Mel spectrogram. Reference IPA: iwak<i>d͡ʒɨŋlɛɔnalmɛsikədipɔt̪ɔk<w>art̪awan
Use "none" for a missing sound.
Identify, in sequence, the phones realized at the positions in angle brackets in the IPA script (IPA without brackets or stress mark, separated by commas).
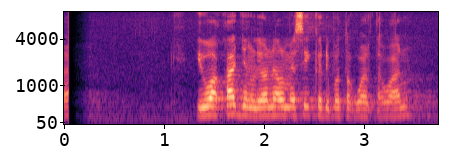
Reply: a, w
